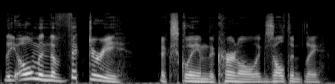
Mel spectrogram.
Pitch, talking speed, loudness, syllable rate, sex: 155 Hz, 145 wpm, -19 LUFS, 6.5 syllables/s, male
